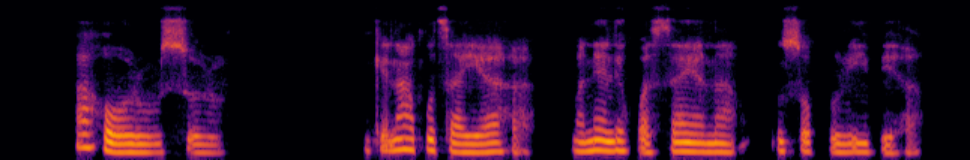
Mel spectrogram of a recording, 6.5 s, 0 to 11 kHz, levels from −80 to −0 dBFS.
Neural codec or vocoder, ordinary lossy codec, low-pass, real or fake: none; Opus, 24 kbps; 7.2 kHz; real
